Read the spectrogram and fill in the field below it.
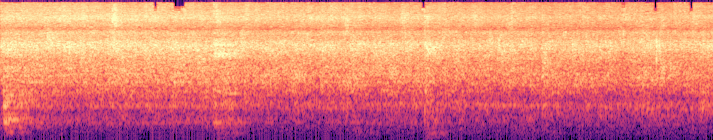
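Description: Onions fry in a pan for tomato rice, a constant close hiss and sizzle with faint stirring scrapes and no talk.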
